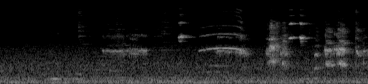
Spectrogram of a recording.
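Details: Rainbow lorikeets splashing in a balcony bird bath trade brief whistles and scratchy squawks, quiet at first and growing into a busier run of sharp chirps toward the end.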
